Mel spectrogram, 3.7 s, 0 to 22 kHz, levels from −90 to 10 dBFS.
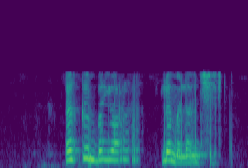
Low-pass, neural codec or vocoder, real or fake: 3.6 kHz; vocoder, 44.1 kHz, 128 mel bands, Pupu-Vocoder; fake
